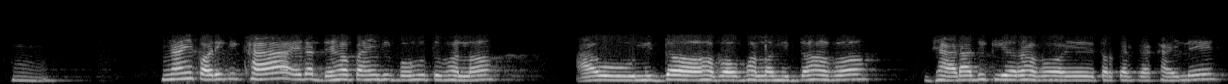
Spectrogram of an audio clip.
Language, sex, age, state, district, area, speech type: Odia, female, 60+, Odisha, Dhenkanal, rural, conversation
